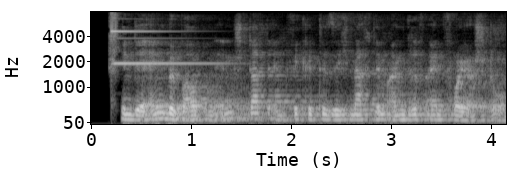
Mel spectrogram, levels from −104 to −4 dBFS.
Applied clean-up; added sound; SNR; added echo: none; Bicycle bell; 9 dB; reverberation time 2.0 s.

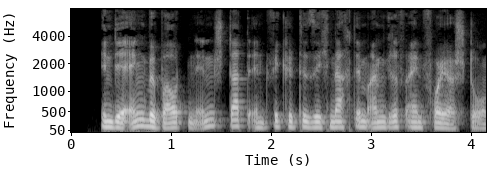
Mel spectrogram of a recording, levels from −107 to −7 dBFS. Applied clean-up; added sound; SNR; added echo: none; none; none; none.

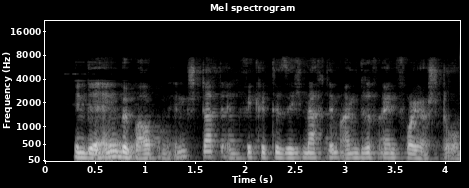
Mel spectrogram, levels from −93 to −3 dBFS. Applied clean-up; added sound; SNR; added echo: neural mask model DeepFilterNet 3.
